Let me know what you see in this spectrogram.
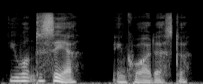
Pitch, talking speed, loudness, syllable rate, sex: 120 Hz, 205 wpm, -19 LUFS, 6.4 syllables/s, male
